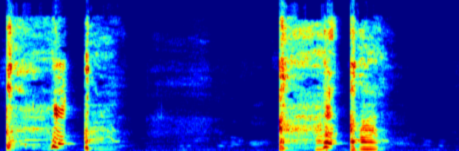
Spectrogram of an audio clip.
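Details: Child reported to have whooping cough (pertussis), coughing during a tantrum: harsh coughs in two quick pairs, fitting paroxysmal coughing.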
